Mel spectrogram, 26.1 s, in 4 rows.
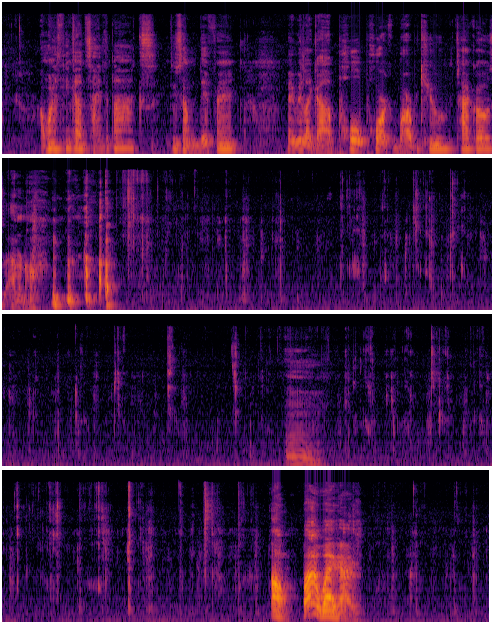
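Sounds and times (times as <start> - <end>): chewing crispy taco shell: 7.4 - 23.2, 24.2 - 26.0.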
